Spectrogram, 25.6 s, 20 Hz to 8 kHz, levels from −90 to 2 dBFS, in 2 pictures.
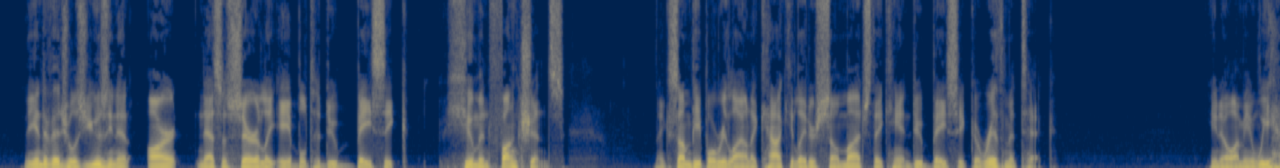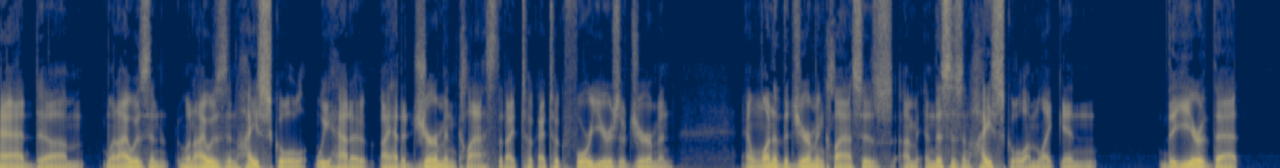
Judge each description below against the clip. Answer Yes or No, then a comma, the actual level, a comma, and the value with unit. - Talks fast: No, average, 185 wpm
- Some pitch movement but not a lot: Yes, average, 3.2 semitones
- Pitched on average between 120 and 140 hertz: No, very low, 85 Hz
